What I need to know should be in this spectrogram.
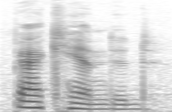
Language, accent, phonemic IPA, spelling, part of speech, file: English, US, /ˈbækˌhændəd/, backhanded, adjective / verb / adverb, En-us-backhanded.ogg
- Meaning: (adjective) 1. With the back of the hand 2. Involving a backward flip of the hand 3. Insincere, sarcastic, ironic, or self-contradictory 4. Indirect 5. Backwards, turned around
